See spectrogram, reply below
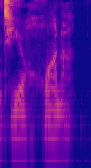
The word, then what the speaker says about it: Tijuana: Did you see that that was the reaction in Tijuana? – Yeah, I see it.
